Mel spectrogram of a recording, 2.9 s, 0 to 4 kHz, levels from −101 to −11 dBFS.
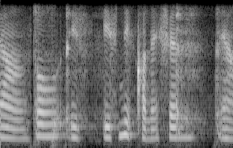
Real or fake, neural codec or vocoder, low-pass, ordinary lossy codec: real; none; 3.6 kHz; none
